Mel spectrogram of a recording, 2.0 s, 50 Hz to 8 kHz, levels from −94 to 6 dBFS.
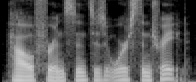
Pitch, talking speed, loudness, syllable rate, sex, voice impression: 105 Hz, 245 wpm, -21 LUFS, 7.1 syllables/s, male, masculine, adult-like, thick, tensed, powerful, hard, fluent, raspy, cool, calm, mature, reassuring, wild, slightly lively, strict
